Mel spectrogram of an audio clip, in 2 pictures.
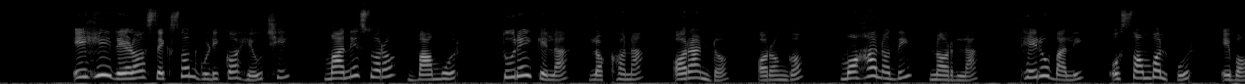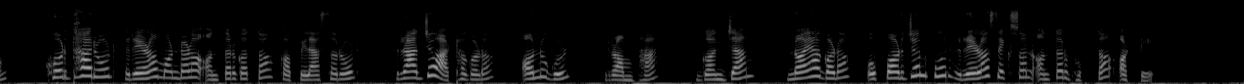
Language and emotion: Odia, neutral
